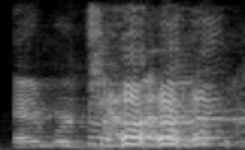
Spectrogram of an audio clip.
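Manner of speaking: high, drawn-out shout through laughter; retold loud ending. Castmate retelling how the rant ended, loud and laughing. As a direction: belt it out slowly, laughing.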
